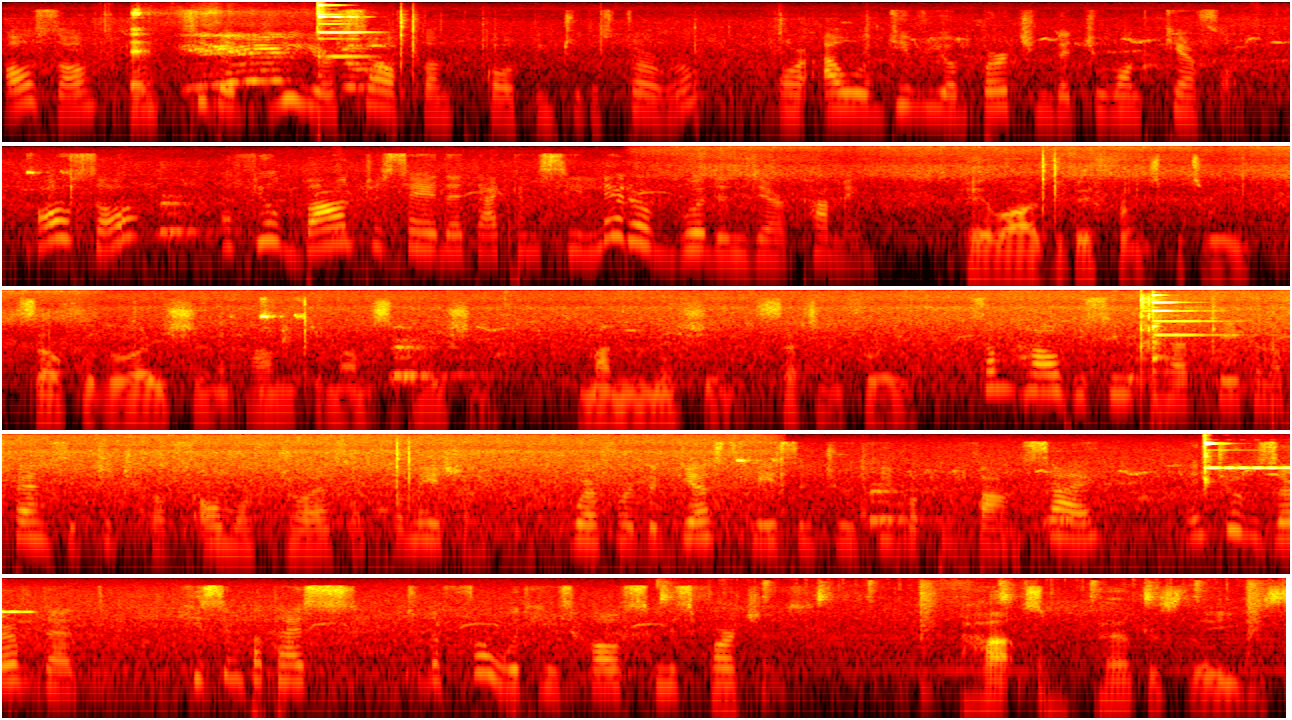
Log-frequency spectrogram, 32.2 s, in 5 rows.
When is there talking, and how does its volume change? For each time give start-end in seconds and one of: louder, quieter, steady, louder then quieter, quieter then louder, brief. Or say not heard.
0.0-29.8 steady
30.6-32.1 brief.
